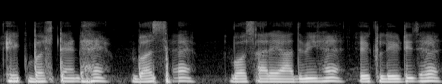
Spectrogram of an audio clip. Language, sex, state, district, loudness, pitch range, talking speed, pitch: Hindi, male, Himachal Pradesh, Shimla, -13 LUFS, 130-150 Hz, 175 wpm, 140 Hz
